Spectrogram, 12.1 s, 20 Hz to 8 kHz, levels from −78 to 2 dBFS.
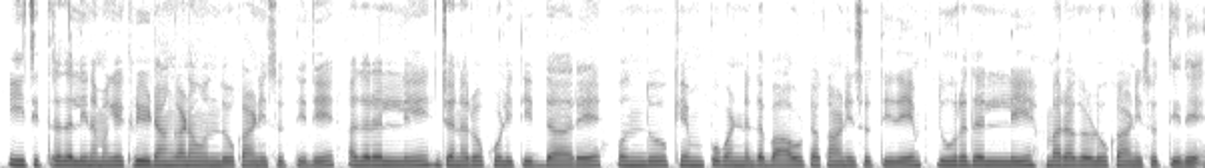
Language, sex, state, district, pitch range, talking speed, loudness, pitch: Kannada, female, Karnataka, Dakshina Kannada, 185-195 Hz, 90 wpm, -34 LUFS, 190 Hz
